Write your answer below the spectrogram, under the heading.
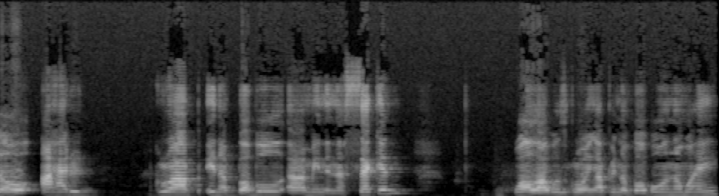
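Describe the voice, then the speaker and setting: A woman with a Spanish accent, fairly high-pitched, with fairly even intonation, a moderate pace and long, frequent pauses. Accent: Spanish accent, which she denies. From Honduras. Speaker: interviewee, immigrant. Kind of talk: interview. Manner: halting, many fillers.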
